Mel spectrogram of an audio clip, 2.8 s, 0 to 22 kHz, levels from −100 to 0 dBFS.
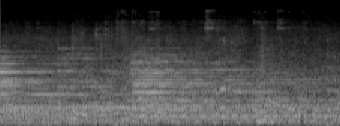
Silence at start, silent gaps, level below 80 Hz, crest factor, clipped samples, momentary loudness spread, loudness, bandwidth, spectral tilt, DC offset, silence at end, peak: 0 s; none; -66 dBFS; 14 dB; under 0.1%; 5 LU; -41 LUFS; 15.5 kHz; -5.5 dB/octave; under 0.1%; 0 s; -26 dBFS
